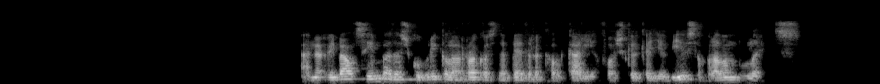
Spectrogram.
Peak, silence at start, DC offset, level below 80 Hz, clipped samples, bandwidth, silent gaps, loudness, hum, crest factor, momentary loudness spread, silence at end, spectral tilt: -2 dBFS; 3 s; under 0.1%; -66 dBFS; under 0.1%; 8 kHz; 7.69-7.74 s; -21 LUFS; none; 22 dB; 11 LU; 0.85 s; -4.5 dB/octave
